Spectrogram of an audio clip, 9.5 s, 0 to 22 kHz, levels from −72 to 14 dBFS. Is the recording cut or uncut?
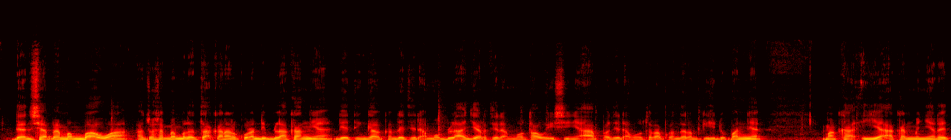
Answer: uncut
